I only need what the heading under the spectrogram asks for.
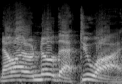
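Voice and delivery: stern, hard-voiced woman calling out. Voicing a hard-faced woman calling down to the players from above: hard-faced woman calling down. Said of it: "stout woman with a hard face, calls down".

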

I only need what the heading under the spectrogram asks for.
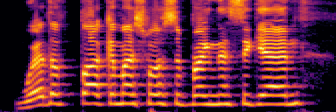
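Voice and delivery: quick, high-pitched delivery. Playing a character who yells a question across the house: yelling in character. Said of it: "I'm going to yell".

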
